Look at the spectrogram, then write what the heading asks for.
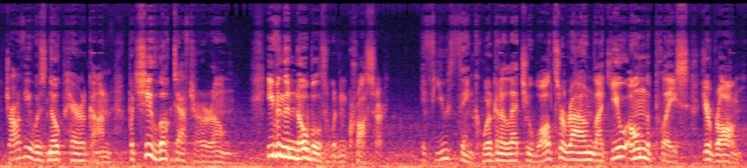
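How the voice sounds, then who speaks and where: An actor playing a vengeful, threatening dwarf gang thug in a fantasy game. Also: male voice, medium pitch, big pitch swings, moderate pace, a little hiss or hum, lightly acted. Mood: menacing, vengeful. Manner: threatening, accusing.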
